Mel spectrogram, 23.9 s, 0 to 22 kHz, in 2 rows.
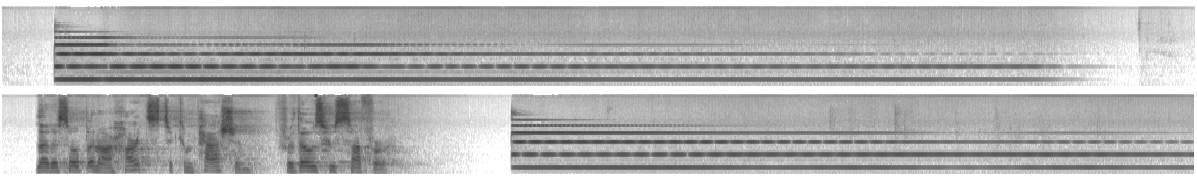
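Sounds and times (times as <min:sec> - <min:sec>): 
meditation chime ringing: 0:00.5 - 0:11.1, 0:17.0 - 0:23.8
speech: 0:12.3 - 0:15.9.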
